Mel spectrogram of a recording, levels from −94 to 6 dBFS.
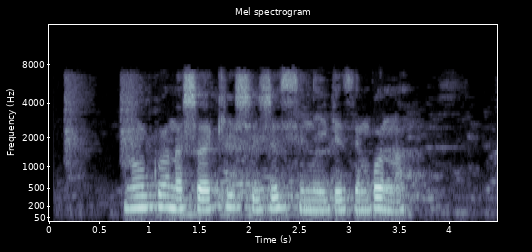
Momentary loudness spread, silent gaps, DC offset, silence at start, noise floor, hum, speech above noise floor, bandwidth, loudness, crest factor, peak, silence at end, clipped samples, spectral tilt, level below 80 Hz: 14 LU; none; under 0.1%; 0.15 s; -51 dBFS; none; 31 dB; 7.8 kHz; -21 LUFS; 18 dB; -4 dBFS; 0.65 s; under 0.1%; -5.5 dB/octave; -54 dBFS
